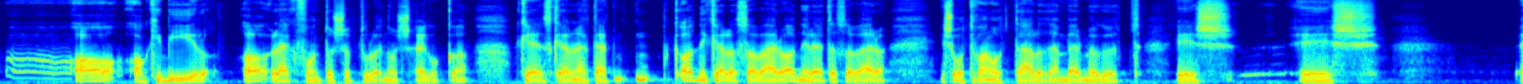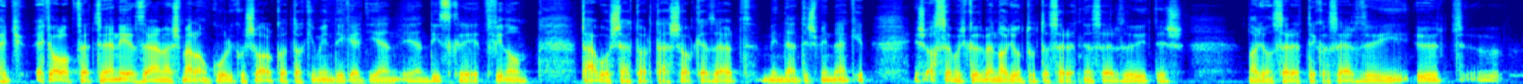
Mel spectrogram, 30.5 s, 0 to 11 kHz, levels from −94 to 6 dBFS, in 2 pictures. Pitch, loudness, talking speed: 135 Hz, -28 LUFS, 120 wpm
